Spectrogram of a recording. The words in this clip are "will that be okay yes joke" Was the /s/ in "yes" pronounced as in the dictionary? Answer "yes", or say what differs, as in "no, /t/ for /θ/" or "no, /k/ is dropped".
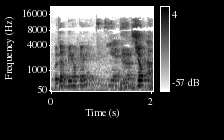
no, /s/ is dropped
